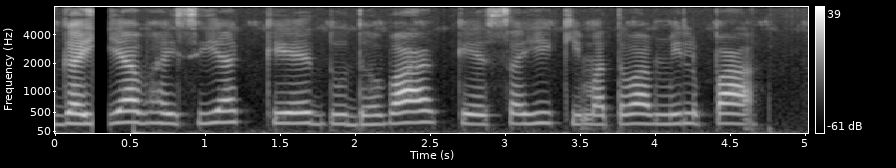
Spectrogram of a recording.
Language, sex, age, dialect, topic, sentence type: Magahi, female, 46-50, Central/Standard, agriculture, question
